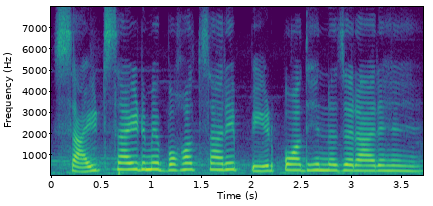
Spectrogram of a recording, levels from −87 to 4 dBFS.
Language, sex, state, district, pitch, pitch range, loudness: Hindi, female, Bihar, Patna, 275 Hz, 245-300 Hz, -15 LUFS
